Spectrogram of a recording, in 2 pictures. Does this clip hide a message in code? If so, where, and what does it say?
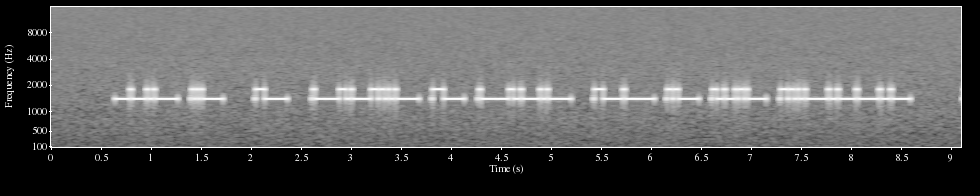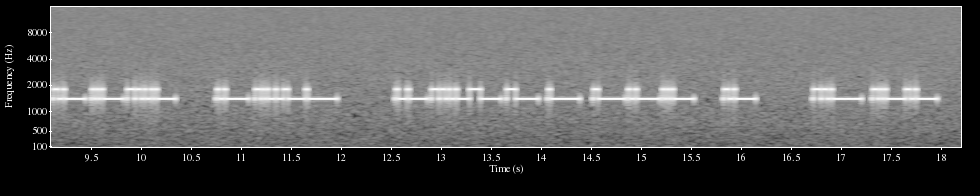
Yes: TTY/TDD text telephone tones (45.45 baud Baudot) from 0.6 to 18.0 s, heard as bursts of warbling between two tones, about 400 Hz shift, 1600 Hz centre. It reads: 69N 5C9LCD 1KPY J47K 59V60 RP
